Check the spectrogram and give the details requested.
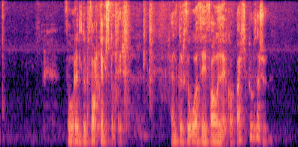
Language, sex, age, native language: Icelandic, male, 40-49, Icelandic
